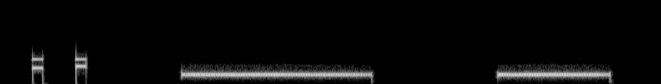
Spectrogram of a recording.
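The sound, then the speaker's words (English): Telephone keypad tones as a number is dialed: two short beeps, then two long, steady ringing tones separated by a pause of silence, with no talk. “All right, I'm going to dial her number now.”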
